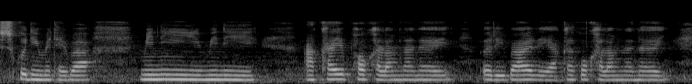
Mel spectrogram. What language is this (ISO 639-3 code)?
brx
